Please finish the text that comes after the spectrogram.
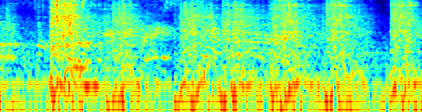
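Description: Rapid gunfire from a hard rock themed video game crackles in dense, repeated bursts, with heavy thumping shots layered throughout and a voice talking over the action.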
